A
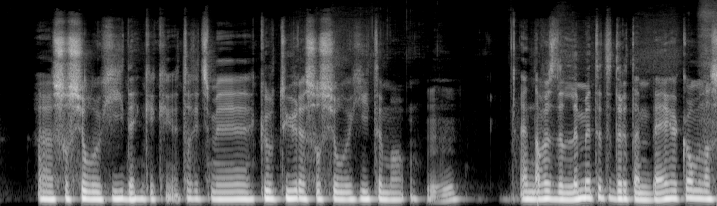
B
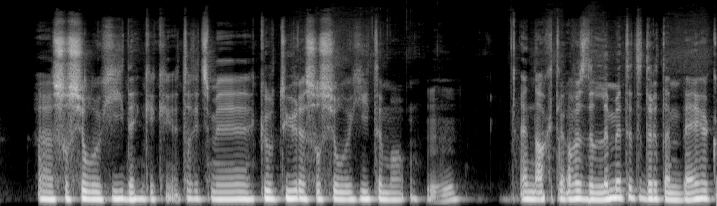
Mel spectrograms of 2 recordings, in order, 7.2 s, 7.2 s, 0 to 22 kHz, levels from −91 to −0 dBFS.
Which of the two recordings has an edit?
A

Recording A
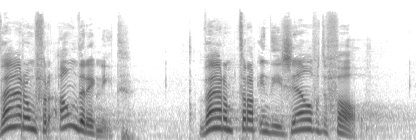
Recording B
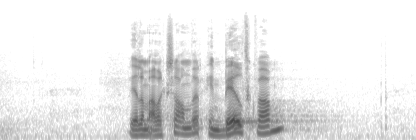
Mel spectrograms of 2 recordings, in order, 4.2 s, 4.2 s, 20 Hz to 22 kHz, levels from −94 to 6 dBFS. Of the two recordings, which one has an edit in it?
A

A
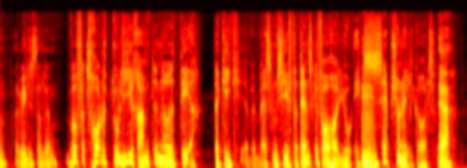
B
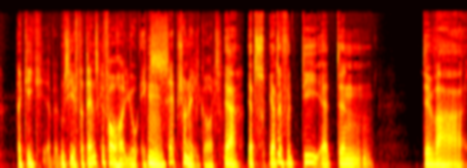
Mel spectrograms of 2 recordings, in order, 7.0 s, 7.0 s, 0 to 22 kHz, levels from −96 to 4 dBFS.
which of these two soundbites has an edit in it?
B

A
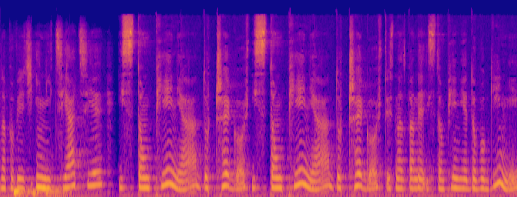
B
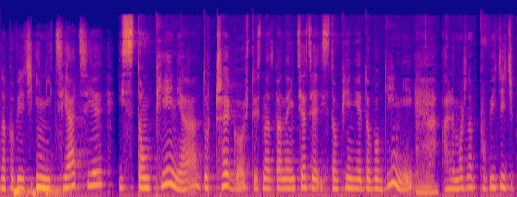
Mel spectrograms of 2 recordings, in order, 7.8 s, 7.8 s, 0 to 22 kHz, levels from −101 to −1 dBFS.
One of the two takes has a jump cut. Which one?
A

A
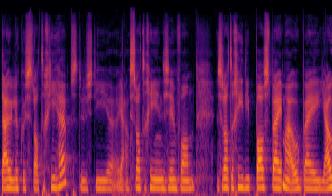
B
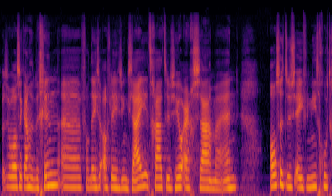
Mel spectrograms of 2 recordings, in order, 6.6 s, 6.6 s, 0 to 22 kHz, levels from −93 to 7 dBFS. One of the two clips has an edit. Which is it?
A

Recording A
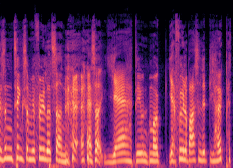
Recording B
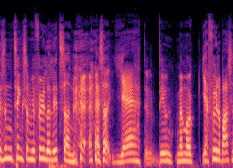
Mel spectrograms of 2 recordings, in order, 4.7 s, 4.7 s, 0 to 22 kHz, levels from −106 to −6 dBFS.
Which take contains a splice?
A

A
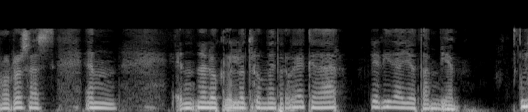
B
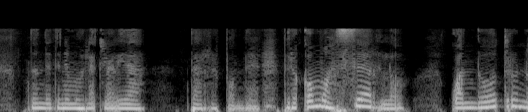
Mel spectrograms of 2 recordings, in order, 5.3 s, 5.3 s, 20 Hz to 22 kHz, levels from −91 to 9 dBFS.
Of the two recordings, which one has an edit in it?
A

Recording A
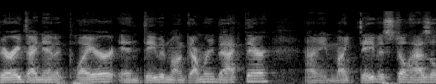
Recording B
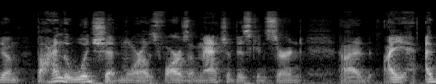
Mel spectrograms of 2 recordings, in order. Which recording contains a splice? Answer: B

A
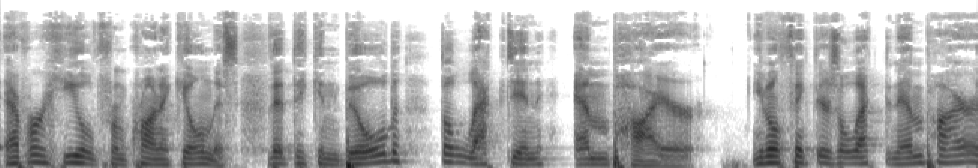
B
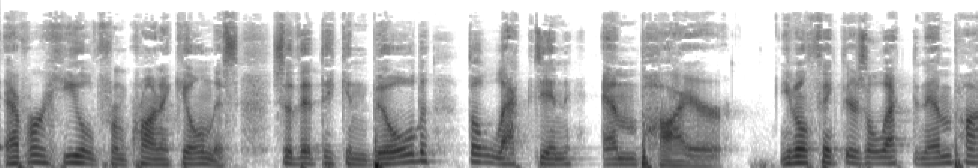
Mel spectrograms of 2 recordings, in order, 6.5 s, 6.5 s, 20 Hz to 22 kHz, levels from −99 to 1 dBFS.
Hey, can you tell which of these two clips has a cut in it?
A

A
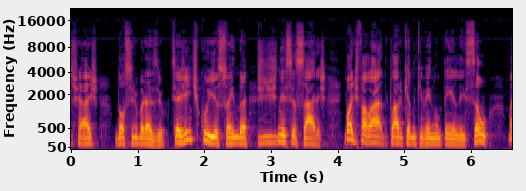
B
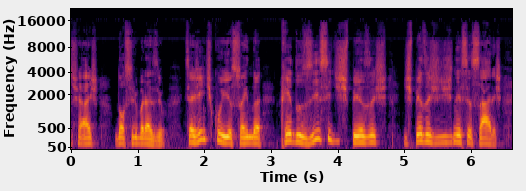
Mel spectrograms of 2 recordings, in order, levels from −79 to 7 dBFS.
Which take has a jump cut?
A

